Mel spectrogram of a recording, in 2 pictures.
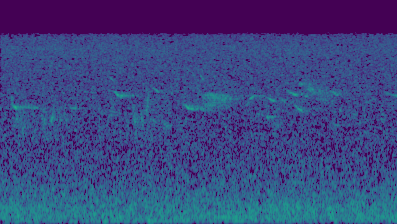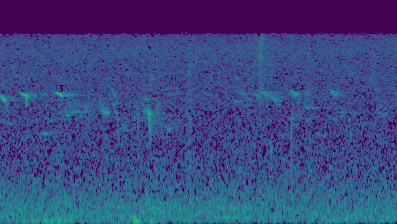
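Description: Near silence with faint, scattered short bird chirps and one faint low thump a little past the middle.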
